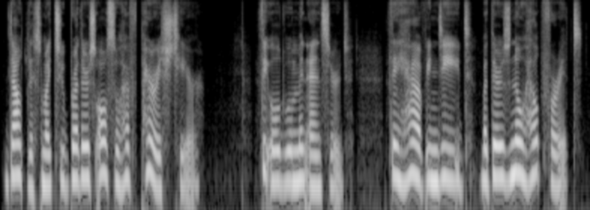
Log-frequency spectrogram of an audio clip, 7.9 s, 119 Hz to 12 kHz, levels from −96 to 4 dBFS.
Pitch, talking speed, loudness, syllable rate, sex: 225 Hz, 160 wpm, -20 LUFS, 5.3 syllables/s, female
